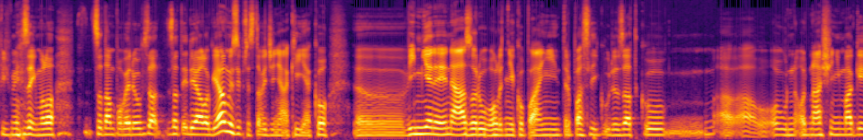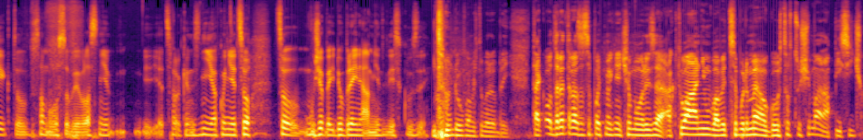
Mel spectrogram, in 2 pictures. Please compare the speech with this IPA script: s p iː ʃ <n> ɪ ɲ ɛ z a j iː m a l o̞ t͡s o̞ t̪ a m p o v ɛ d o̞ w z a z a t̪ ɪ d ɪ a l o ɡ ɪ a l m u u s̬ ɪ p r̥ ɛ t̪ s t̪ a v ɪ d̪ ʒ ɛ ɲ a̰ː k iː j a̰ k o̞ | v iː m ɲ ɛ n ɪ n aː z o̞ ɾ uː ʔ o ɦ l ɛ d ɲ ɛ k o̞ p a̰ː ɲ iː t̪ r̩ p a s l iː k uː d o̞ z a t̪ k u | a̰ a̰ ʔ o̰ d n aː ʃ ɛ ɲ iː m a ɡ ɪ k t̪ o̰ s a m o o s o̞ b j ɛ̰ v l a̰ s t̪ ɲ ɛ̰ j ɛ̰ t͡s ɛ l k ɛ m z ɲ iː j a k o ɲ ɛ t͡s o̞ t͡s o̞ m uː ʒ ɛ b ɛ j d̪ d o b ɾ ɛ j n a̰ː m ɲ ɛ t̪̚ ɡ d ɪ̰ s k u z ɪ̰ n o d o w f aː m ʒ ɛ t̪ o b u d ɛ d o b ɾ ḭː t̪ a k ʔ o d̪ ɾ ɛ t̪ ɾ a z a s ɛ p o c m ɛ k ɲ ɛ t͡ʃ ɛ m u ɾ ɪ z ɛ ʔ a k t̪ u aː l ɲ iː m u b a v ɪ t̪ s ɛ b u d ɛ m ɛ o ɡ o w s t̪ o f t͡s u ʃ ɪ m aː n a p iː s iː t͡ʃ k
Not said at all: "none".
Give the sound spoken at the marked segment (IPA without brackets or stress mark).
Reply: m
